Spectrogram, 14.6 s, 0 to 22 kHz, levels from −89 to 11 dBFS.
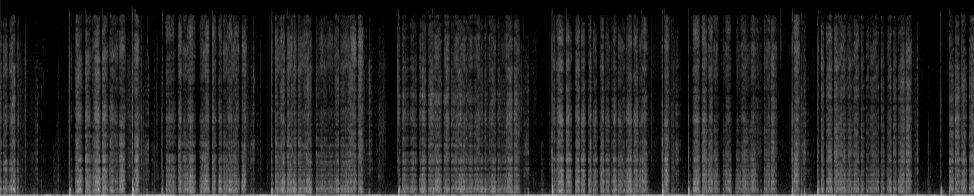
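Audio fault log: Nothing stood out on listening to this recording.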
